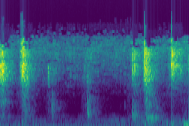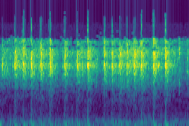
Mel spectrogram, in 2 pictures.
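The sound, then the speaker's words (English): Typewriter keys clack in sharp, dry strikes in the small waiting room of Fantas and Arbogast Advertising, scattered and uneven at first, then settling into a quick, steady run of thumping keystrokes that grows busier toward the end. “The typewriter thumps louder.”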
